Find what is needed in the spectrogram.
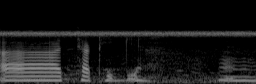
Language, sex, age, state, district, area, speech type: Santali, female, 45-60, Odisha, Mayurbhanj, rural, spontaneous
